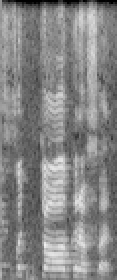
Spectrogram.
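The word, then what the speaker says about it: photographer: जैसे फोटोग्राफर। तो मैंने टॉ पे ज्यादा प्रेशर लगाया।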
